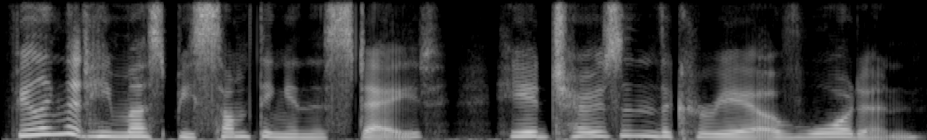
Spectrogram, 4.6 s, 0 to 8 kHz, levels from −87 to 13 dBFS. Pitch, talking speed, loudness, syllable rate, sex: 225 Hz, 205 wpm, -18 LUFS, 5.2 syllables/s, female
